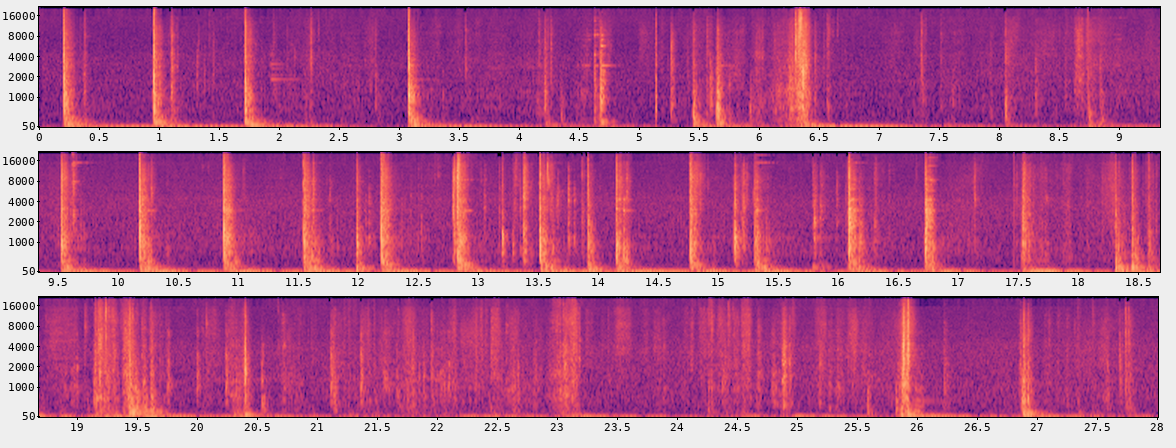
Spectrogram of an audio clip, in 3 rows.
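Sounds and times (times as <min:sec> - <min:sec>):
tool striking wood: 0:00.2 - 0:02.4, 0:03.0 - 0:07.1, 0:09.5 - 0:19.7.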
